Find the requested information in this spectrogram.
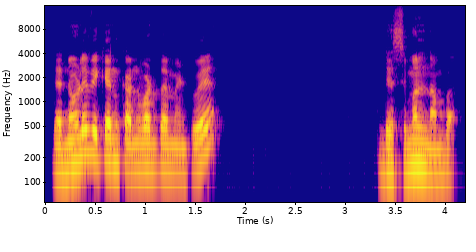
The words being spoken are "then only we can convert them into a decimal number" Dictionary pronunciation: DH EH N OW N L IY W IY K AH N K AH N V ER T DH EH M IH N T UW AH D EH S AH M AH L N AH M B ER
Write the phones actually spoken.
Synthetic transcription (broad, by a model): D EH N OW L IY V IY K AH N K AH N V ER T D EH M IH N T UW AH D EH S AH M AH L N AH M B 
